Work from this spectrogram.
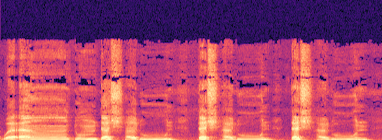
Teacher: Huruf shin dia keluar daripada wastul lisan ma'a ma yuhadhi min hanakil a'la, bertepatan dengan langit atas. Kita kena ingat dia bersifat dengan rakhawah.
